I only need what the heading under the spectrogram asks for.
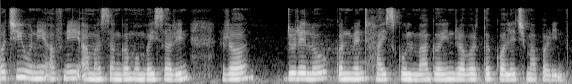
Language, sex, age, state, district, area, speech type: Nepali, female, 30-45, West Bengal, Darjeeling, rural, read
